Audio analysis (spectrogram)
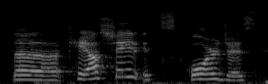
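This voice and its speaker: The voice is raised and projected, with ordinary pitch variation. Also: woman. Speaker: beauty vlogger. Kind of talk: tutorial.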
